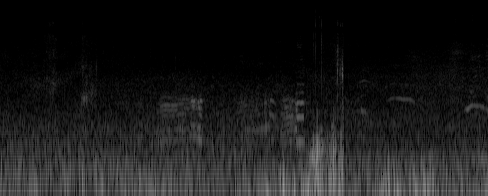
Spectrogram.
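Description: Goose honks carry across the water at Chadwick Dam in Stalybridge, a series of short nasal calls in bursts over steady wind and ambient rumble, with people talking nearby.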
